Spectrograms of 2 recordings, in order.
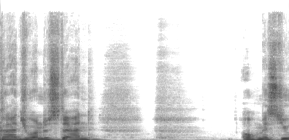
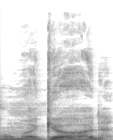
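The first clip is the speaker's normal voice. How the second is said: hushed awe; 10 semitones lower, 6 dB quieter, slower than usual. Real, not acted. Quiet shock.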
